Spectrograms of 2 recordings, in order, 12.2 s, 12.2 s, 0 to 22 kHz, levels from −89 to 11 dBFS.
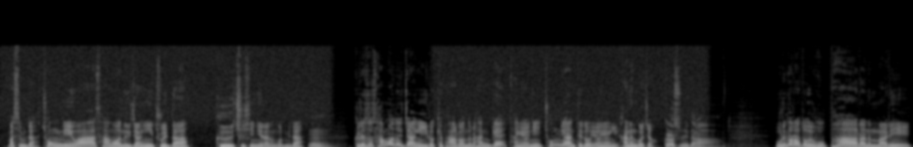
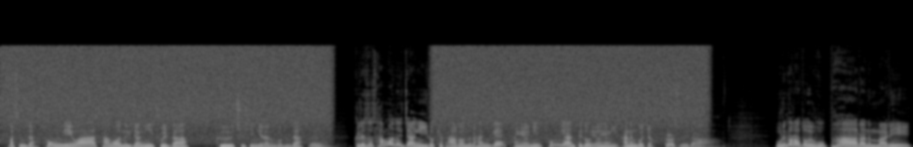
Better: first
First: hiss; faint; until 4.5 s and from 5.5 to 9.5 s; 25 dB below the speech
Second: hiss; loud; until 4.5 s and from 5.5 to 9.5 s; 6 dB below the speech

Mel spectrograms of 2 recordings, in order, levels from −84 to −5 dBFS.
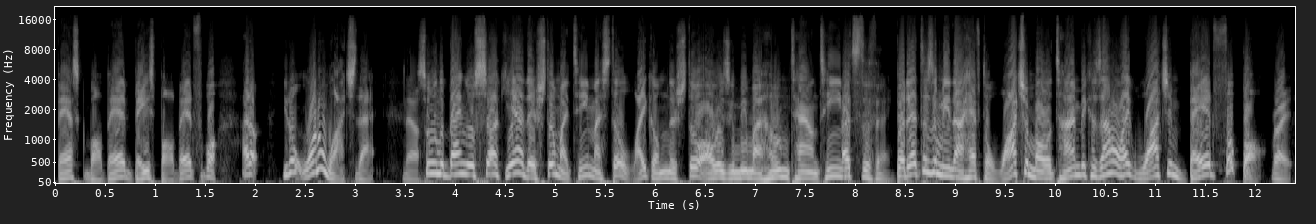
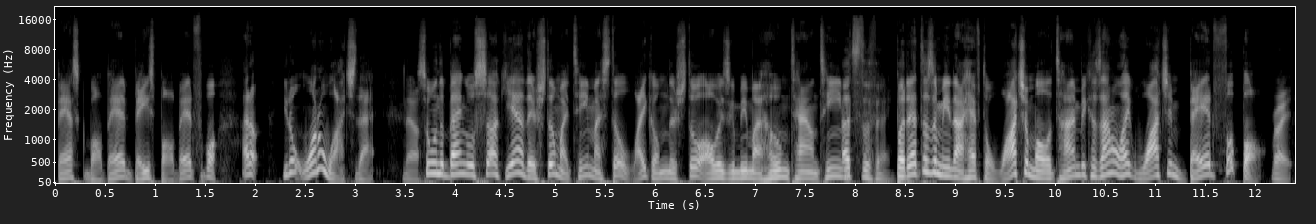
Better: second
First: distortion; heavy; 16% of the sound clipped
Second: none

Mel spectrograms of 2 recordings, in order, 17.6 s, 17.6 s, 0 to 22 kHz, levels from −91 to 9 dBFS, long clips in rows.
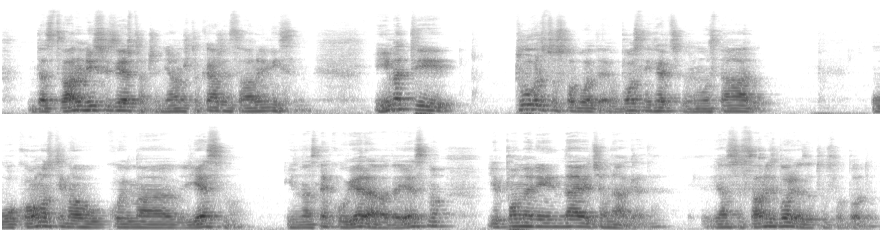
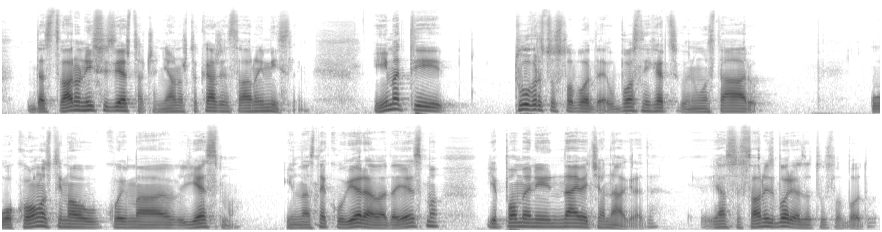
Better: second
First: room echo; noticeable; dies away in 0.3 s // off-mic speech; far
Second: none

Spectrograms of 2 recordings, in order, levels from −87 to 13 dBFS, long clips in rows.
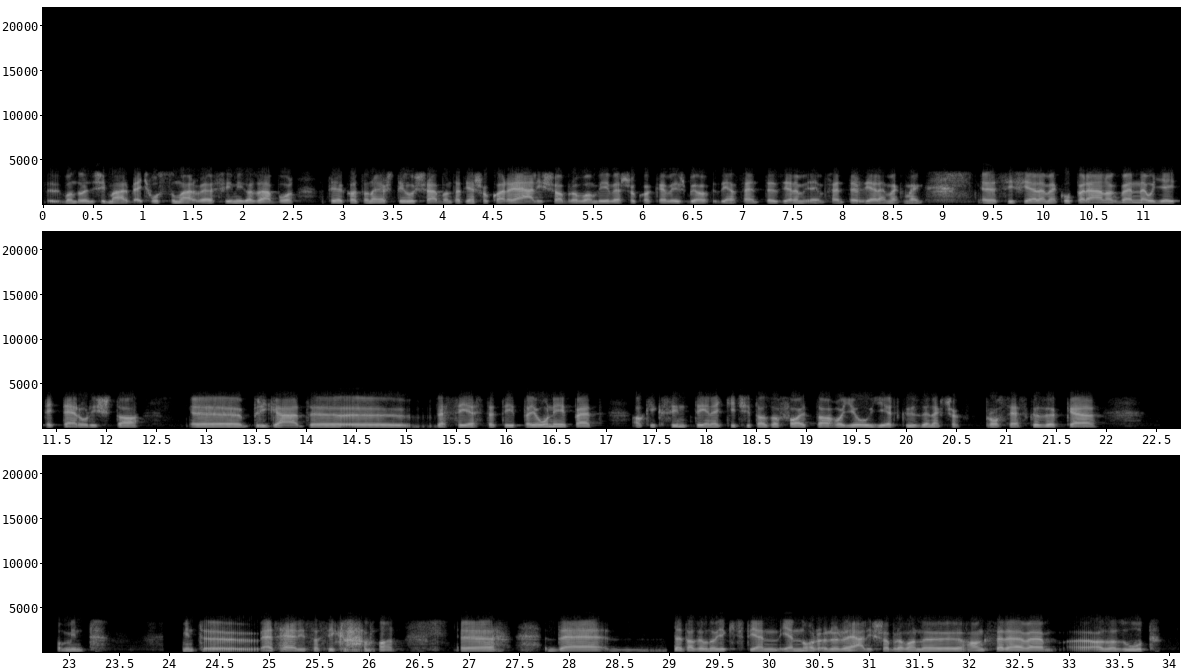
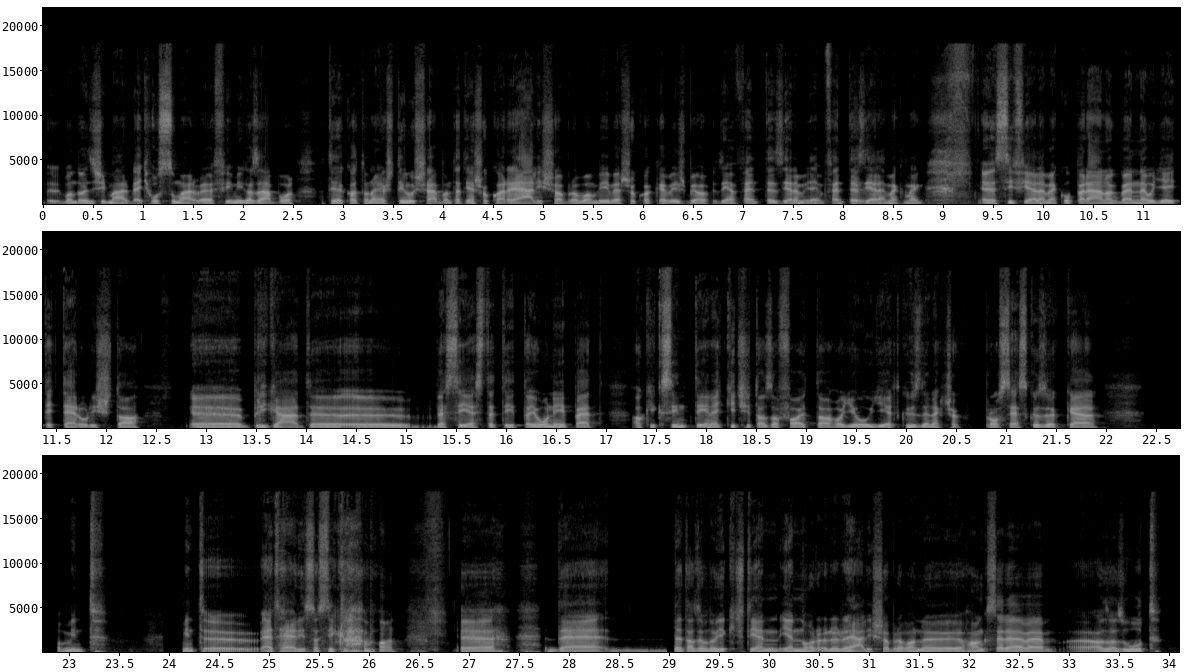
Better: second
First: phone-call audio; nothing above 3.5 kHz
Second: none

